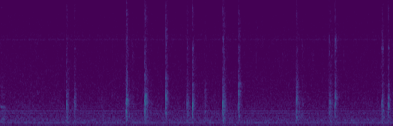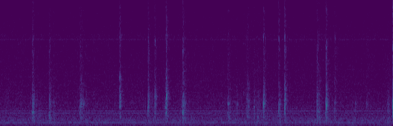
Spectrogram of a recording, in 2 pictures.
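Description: Typing on a computer keyboard: irregular key clicks, a few a second, with short pauses between bursts, over a steady background hum.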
